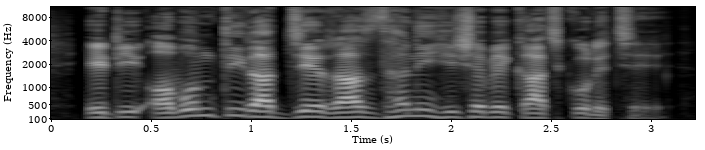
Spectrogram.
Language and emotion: Bengali, neutral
